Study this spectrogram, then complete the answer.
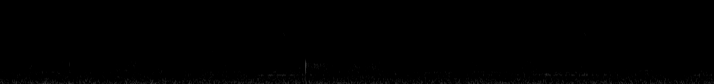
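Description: Footsteps squelch softly on a muddy dirt track outdoors.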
